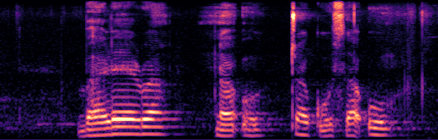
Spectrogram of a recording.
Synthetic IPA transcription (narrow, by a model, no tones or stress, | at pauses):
baɺɛɺwa | naʔu | tʼakʼusaʔu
